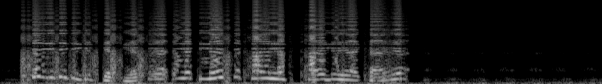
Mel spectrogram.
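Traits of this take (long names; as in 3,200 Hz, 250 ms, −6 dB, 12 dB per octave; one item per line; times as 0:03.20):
phaser sweep stages 4, 3.8 Hz, lowest notch 520–4,600 Hz
tremolo saw up 3.5 Hz, depth 70%
aliases and images of a low sample rate 2,300 Hz, jitter 0%
a shimmering, thickened sound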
